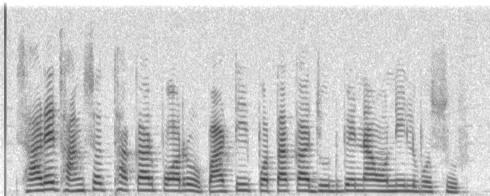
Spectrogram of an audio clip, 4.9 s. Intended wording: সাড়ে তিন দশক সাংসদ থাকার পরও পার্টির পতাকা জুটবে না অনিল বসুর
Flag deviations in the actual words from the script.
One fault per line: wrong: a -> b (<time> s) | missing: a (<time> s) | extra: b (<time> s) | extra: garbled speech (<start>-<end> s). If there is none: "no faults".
missing: তিন দশক (0.5 s)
